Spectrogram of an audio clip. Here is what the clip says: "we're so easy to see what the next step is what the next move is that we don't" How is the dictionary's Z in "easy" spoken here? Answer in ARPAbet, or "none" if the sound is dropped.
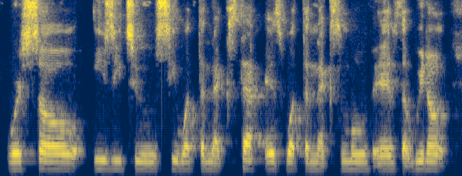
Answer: Z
